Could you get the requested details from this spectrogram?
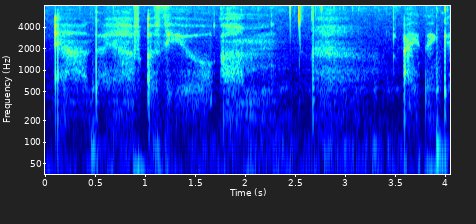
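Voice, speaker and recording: Very slow whispering against noticeable background noise. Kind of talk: ASMR whispered talk to camera. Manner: whispered, rambling, casual.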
